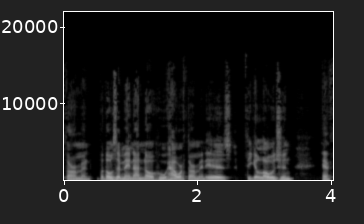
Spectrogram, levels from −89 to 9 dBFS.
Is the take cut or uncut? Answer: cut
